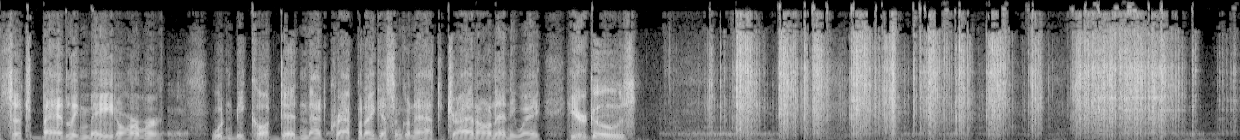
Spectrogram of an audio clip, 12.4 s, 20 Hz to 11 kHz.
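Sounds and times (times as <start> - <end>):
speech: 0.0 - 6.4, 7.1 - 7.4
handful of dice rattling inside a clear plexiglass baseball display cube: 6.6 - 12.3.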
